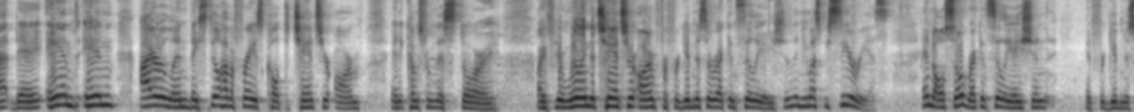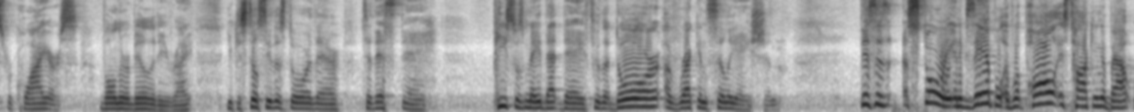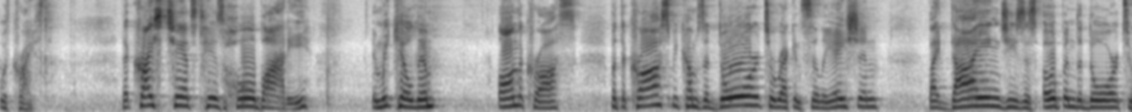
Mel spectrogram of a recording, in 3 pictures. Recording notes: This is audio ripped from the Live Service video.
